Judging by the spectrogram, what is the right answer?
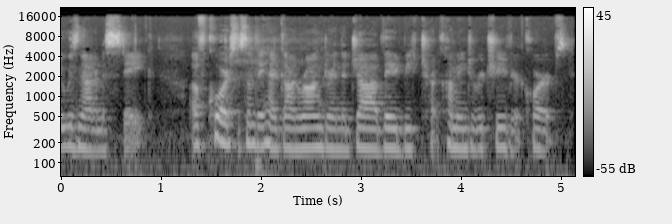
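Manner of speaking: ordinary talk, nothing marked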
